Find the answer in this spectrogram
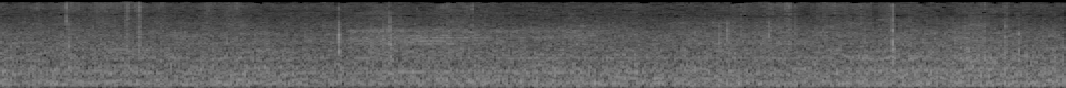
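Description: Steady low rumbling background noise with a few faint clicks, and no speech.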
